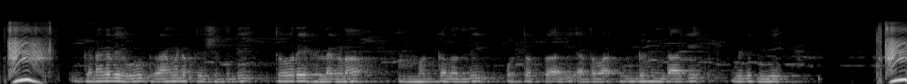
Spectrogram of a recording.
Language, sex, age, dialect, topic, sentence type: Kannada, male, 25-30, Mysore Kannada, agriculture, statement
